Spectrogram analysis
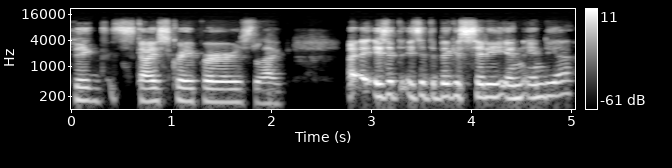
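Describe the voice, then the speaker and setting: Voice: medium pitch, measured pace, a little mellow. An interviewer asking questions in a casual chat, friendly and hesitant, often repeating words as he searches for them.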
